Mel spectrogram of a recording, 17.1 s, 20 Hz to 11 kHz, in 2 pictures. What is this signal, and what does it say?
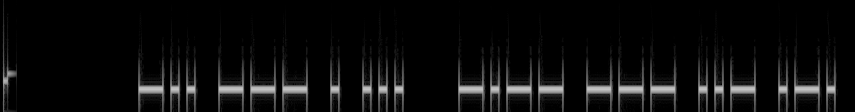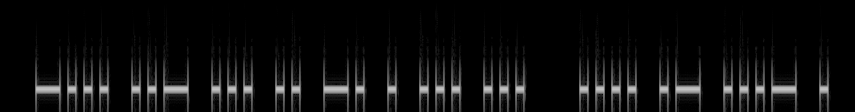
Morse code, heard as a keyed tone, about 15 wpm, 700 Hz. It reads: DOES YOUR BUSINESS HAVE
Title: Sentences from Top 1200 Words 15wpm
